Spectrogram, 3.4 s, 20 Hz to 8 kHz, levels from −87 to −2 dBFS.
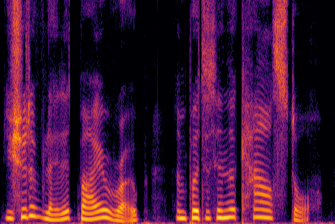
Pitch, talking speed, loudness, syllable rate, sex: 235 Hz, 270 wpm, -18 LUFS, 5.4 syllables/s, female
